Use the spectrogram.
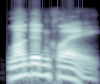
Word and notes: London clay: American English

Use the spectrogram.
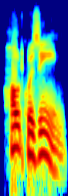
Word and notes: haute cuisine: American English

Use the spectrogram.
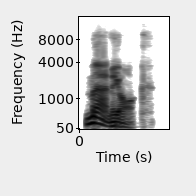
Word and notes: manioc: British English

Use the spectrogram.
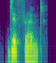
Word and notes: different: Indian

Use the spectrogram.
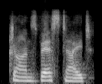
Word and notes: transvestite: Indian

